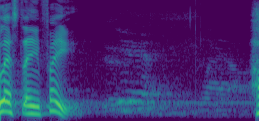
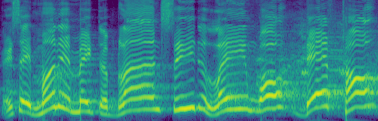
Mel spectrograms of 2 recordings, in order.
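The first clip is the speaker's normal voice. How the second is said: rising preacher's cry, louder and higher; hammered sermon cadence, slow on the lame walk; preaching shout; 5 semitones higher, 7 dB louder, slower than usual. Real, not acted. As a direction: build to a full-voiced shout. Preaching over money and miracles.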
